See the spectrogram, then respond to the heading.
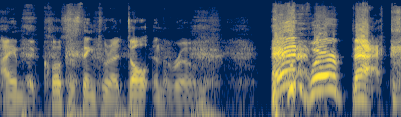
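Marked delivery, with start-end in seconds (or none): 2.7-3.9 slow, booming show comeback; announcer shout. Acted. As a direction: stretch it out like a host. Show returns from break.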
